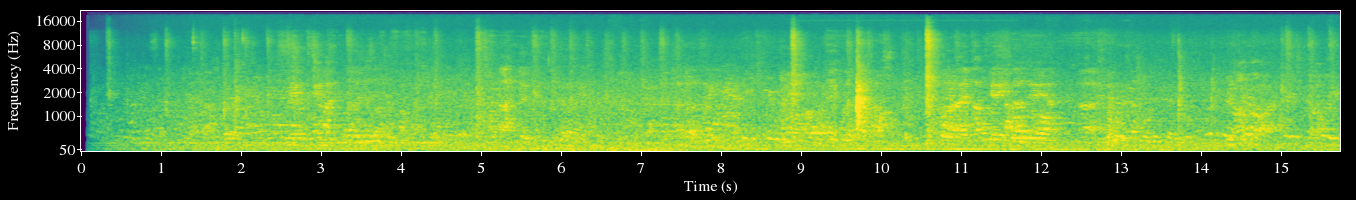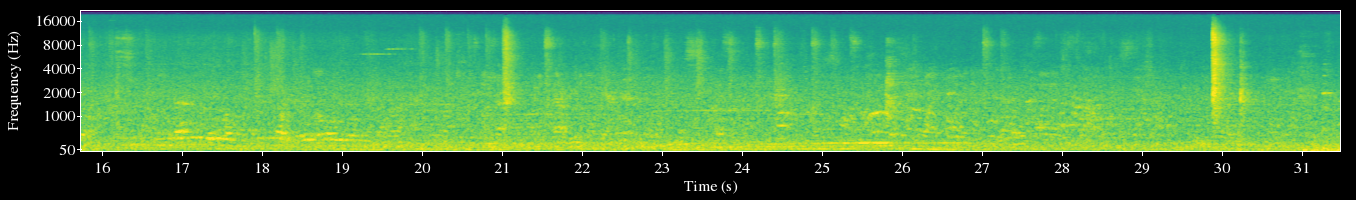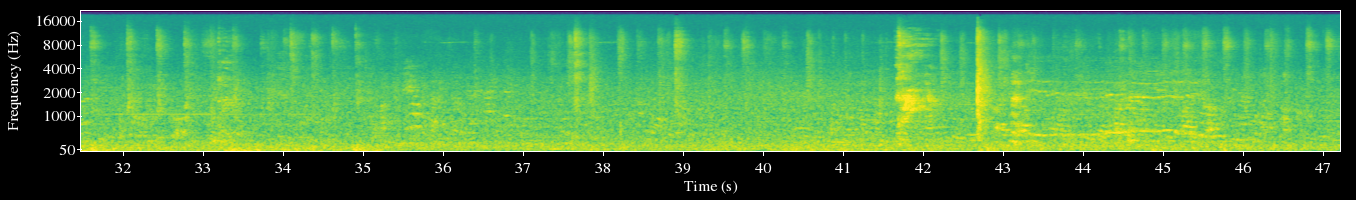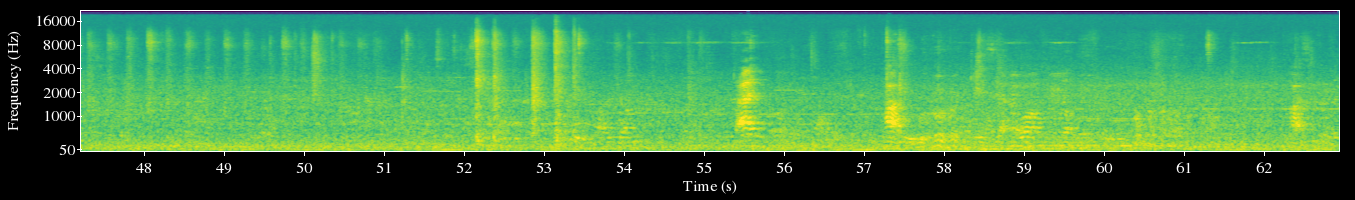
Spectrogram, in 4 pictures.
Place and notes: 四號公園, Zhonghe Dist., New Taipei City - playing cards and chess
A group of middle-aged people playing cards and chess, In Park
Sony Hi-MD MZ-RH1 +Sony ECM-MS907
